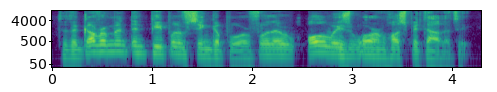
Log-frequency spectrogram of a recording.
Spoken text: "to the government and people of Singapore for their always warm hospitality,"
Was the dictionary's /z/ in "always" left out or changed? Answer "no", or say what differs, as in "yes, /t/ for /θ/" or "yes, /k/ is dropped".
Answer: no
